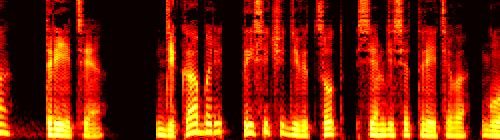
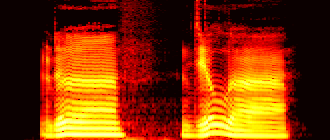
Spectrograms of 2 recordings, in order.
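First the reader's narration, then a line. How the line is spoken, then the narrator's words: Drawn-out elderly man. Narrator (Russian): протянул пожилой милиционер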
